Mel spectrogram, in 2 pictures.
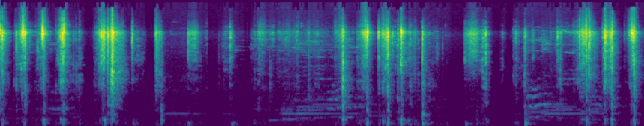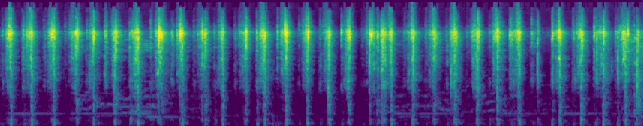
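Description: Tarot cards are shuffled in steady, fast riffling bursts with brief pauses, close and fairly loud, with no voices.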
